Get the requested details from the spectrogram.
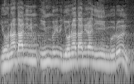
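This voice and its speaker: A male pastor preaching a sermon, telling the story in an animated way with rhetorical questions to the congregation. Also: on the high side, a little fast. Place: church sanctuary. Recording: reverberant church hall.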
